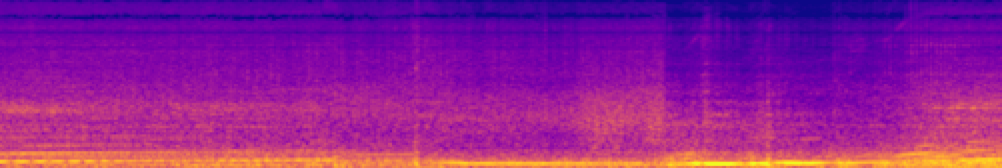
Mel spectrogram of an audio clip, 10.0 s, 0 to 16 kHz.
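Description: Audi S3 replica's 1.8T turbocharged four-cylinder engine running on the move. The steady engine note drops to a lower pitch about four seconds in, then gets louder around seven seconds.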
